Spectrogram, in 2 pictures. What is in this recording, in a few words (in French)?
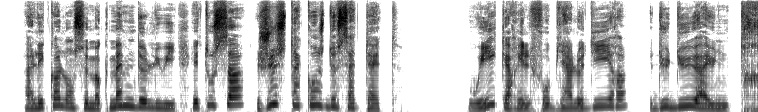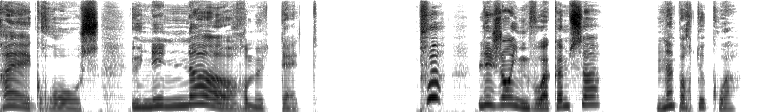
voix off conte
